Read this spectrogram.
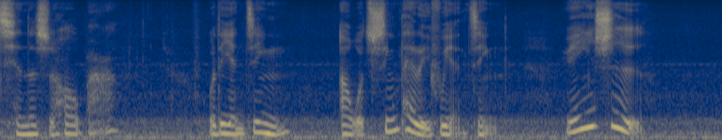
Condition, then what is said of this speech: None; typical speech.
